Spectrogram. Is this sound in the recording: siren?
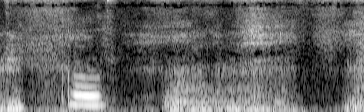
no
